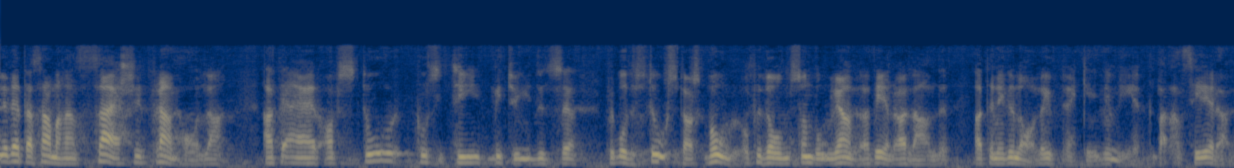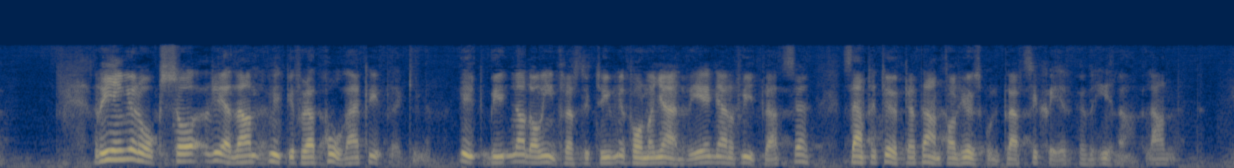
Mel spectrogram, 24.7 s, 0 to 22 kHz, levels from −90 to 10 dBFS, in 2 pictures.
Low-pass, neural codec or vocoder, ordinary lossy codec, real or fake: 7.2 kHz; codec, 16 kHz, 1 kbps, FreqCodec, larger model; AAC, 32 kbps; fake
